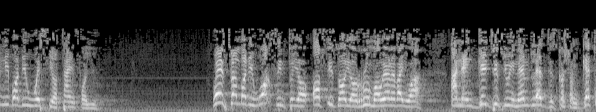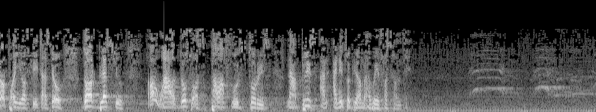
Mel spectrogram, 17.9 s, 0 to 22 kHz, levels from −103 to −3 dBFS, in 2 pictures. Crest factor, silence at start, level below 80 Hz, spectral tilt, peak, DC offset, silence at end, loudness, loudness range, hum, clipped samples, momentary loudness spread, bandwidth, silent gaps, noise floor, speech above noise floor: 20 dB; 0 s; -46 dBFS; -3.5 dB/octave; 0 dBFS; under 0.1%; 0.35 s; -18 LUFS; 8 LU; 50 Hz at -50 dBFS; under 0.1%; 10 LU; 8 kHz; none; -49 dBFS; 31 dB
